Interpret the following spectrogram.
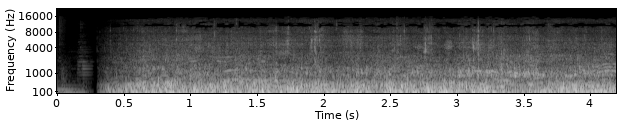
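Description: Wind buffeting the phone's microphone at the seafront, a heavy, uneven low rumble over the wash of the sea. It starts suddenly a moment in.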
